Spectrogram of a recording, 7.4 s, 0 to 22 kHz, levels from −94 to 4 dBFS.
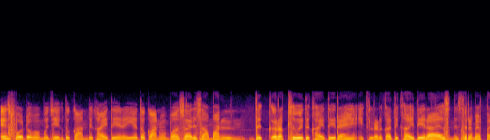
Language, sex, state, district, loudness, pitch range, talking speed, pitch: Hindi, female, Chhattisgarh, Raigarh, -15 LUFS, 225-240 Hz, 250 wpm, 230 Hz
